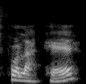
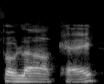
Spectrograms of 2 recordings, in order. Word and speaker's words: Folake: Now, her name is Folake, and I better pronounce it properly because I am Nigerian. I won't do the English. Folake. Her name is Folake.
